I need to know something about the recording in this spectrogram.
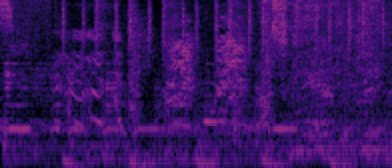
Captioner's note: squawking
